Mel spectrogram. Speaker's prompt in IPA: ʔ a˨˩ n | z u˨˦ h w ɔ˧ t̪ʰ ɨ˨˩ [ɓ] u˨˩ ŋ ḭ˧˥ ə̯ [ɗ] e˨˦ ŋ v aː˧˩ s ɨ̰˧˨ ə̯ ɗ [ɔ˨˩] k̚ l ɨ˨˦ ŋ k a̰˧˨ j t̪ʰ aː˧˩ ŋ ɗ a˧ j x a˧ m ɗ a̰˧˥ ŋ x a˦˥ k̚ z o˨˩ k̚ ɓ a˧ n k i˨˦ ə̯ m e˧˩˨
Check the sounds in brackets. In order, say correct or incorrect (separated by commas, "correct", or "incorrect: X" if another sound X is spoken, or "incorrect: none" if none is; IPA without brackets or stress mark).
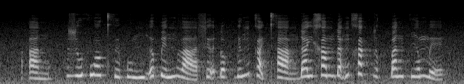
correct, incorrect: ɓ, correct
